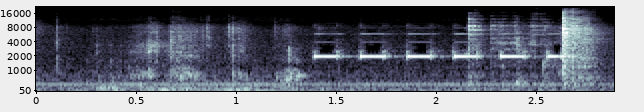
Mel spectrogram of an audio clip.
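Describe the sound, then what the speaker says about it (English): Rolls going into a home kitchen oven, with a clunk of the oven door, a steady appliance hum, and a run of several short electronic beeps from the oven controls, ending in a rustle. "I'm putting rolls in the oven."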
